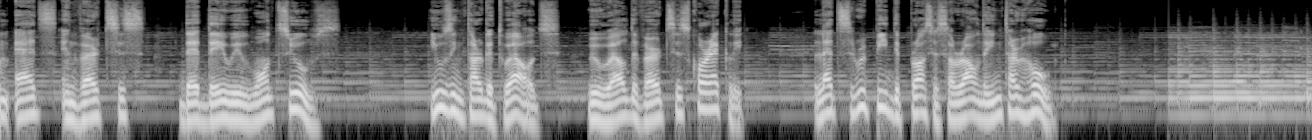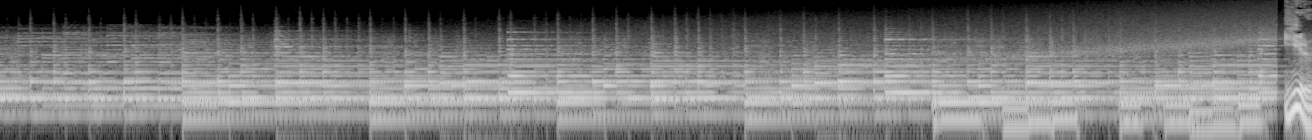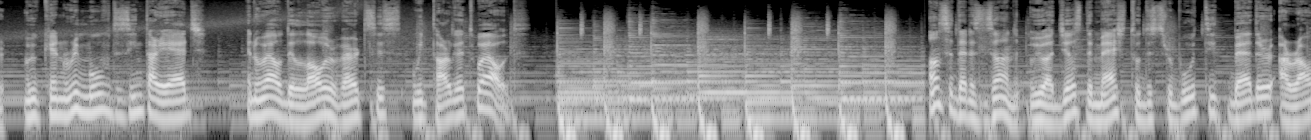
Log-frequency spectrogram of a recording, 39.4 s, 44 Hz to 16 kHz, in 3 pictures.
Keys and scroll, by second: 0.6 1, 1.2 ctrl+shift+w, 7.9 ctrl+shift+w, 11.0 ctrl+z, 12.7 BackSpace, 13.6 ctrl+shift+w, 15.4 BackSpace, 16.9 BackSpace, 19.1 ctrl+shift+w, 20.8 ctrl+shift+w, 24.9 ctrl+shift+w, 27.2 2, 28.3 ctrl+BackSpace, 29.0 1, 29.7 ctrl+shift+w, 31.6 ctrl+shift+w, 34.0-35.3 typing, 37.2 s, 39.2 s.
